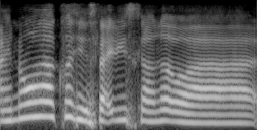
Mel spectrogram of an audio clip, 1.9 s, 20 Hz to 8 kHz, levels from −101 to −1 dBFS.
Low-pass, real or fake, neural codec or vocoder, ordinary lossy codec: 7.2 kHz; fake; codec, 24 kHz, 6 kbps, HILCodec; none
